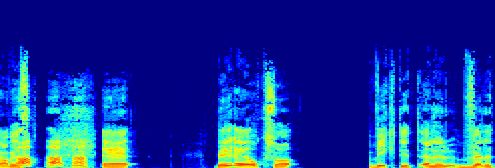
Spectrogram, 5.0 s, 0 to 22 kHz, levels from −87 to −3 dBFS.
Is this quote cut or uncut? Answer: uncut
